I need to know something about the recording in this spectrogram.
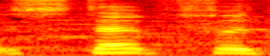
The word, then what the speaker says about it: Stepford: I mean, Steepford Central, I mean, it's spelled with an O, but Steepford Central, it's sounds like an E, unless you do step central.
